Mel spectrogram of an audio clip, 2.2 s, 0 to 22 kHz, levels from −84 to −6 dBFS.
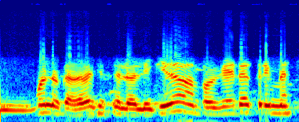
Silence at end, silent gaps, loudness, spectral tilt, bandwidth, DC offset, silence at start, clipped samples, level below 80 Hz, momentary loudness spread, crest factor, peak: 0.05 s; none; -13 LUFS; -5.5 dB/octave; 7 kHz; under 0.1%; 0 s; under 0.1%; -58 dBFS; 3 LU; 10 dB; -4 dBFS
